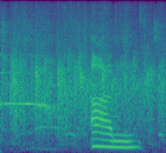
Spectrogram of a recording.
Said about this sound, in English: First of all, clap for Gertie.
